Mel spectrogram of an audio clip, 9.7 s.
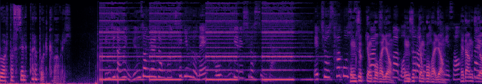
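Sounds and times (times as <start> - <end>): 
speech: 0.0 - 1.5, 2.3 - 5.6, 6.3 - 9.6
emergency alarm on South Korean television warning to take shelter: 2.0 - 7.0.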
